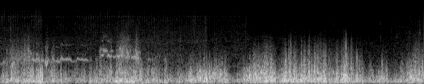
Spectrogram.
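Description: Loud, rushing outdoor noise that swells and falls: wind buffeting the phone's microphone, mixed with road traffic.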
